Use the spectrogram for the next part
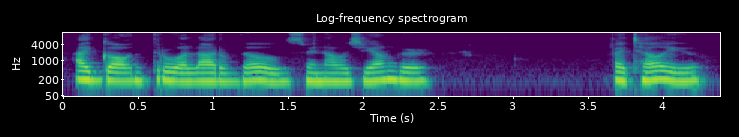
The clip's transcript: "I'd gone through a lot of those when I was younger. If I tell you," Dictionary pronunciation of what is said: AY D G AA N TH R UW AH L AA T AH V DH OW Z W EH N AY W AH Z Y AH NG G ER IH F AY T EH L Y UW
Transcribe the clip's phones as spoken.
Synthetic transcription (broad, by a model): AY G AA N TH R UW AH L AA T AH V DH OW Z W EH N AY W AH Z Y AH NG G ER IH F AY T EH L Y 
